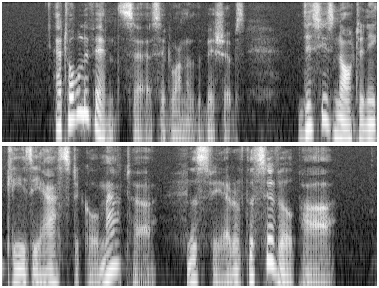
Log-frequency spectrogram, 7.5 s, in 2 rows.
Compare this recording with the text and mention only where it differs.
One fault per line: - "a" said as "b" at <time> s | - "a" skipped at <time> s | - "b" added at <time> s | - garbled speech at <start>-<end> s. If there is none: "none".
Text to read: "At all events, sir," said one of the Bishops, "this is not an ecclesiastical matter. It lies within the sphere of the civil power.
- "It lies within" skipped at 5.3 s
